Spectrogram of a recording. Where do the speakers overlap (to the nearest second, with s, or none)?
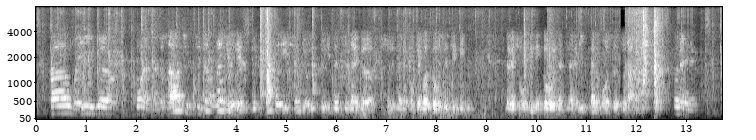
3 s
